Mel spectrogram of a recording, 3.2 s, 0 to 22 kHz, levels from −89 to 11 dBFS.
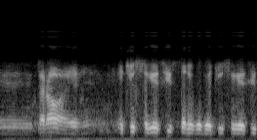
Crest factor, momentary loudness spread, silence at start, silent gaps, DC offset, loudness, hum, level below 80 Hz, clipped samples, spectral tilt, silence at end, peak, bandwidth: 16 dB; 15 LU; 0 s; none; under 0.1%; -22 LUFS; none; -58 dBFS; under 0.1%; -6.5 dB/octave; 0 s; -6 dBFS; 3.9 kHz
